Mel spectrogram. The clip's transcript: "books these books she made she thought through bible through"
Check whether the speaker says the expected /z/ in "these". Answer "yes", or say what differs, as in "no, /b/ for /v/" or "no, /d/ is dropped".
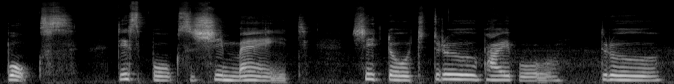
no, /s/ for /z/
